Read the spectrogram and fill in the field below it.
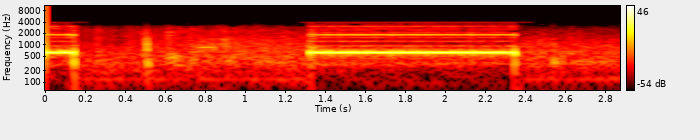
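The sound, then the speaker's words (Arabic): A steady electronic telephone tone sounds briefly at the start, then rings out again for about a second, loud and clear over a faint background of low voices, as a phone call to a sheikh is taken. “أحسن الله عليكم يا شيخ استقبل هذا الاتصال”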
